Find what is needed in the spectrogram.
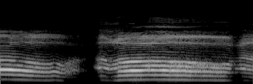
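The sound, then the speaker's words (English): A voice imitates a pet parrot that mimicked an injured person moaning as if hit on the head: two long, drawn-out groans with a steady, slightly wavering pitch, split by a short pause, and a third beginning just as it ends. “Like the person had been hit on the head and they were moaning.”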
